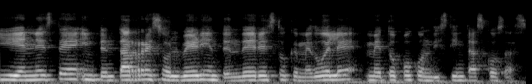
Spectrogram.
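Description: A woman's normal speaking voice, medium in pitch, at a fairly slow pace. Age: 20s. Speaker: communication and audiovisual arts student. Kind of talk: casual interview conversation.

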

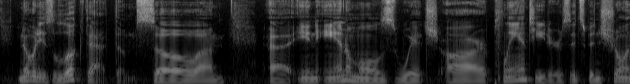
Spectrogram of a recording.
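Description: A man talks at a fairly slow pace and a medium pitch, with ordinary pitch variation. The recording is very clean, with a silent background. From Canada. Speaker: microbiology teacher. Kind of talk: interview. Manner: hesitant, many fillers.

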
